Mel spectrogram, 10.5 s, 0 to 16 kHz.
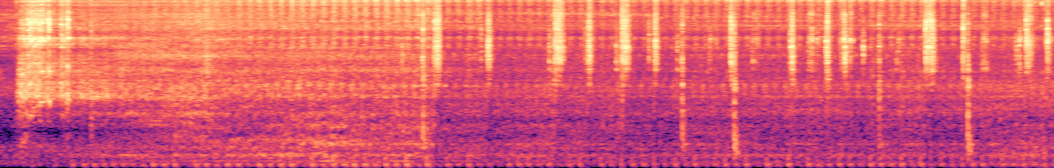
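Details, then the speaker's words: Honda Wave 125i LED after clutch adjustment loosened: engine starts and idles evenly, gear engages with only light clicks; loud clunk on engagement, caused by overtight clutch pressing the bearing, is gone. "ผมก็เรียบร้อยนะครับหายแล้วนะครับผม"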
